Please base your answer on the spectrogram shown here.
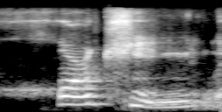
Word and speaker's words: Joaquín: Okay, next we have Horking. I learned to pronounce nice try. 10 minutes ago. Please start. Okay, thank you, Rosanne. Thank you, everyone, for listening. So my name is Joaquin Cabezas.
